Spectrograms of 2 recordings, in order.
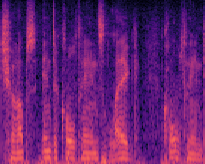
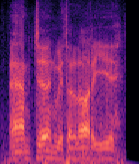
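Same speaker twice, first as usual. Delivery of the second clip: grumbly, grumbling voice, getting louder; 6 dB louder than usual. The duergar waves off Krand and walks away up the steps, grumbling.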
